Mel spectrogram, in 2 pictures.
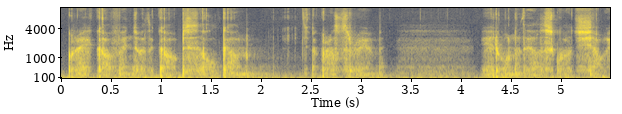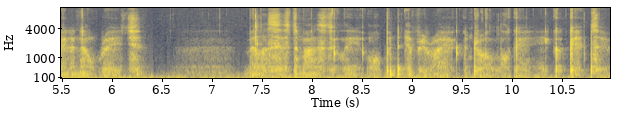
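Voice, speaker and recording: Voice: moderate pace, sharp tone. A person reading a novel aloud in an unvoiced whisper, as ASMR narration. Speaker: reader.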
